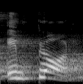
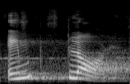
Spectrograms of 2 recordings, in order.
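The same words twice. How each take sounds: First: Said in the usual way. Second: "Implore" broken as im, pause, plore; drawn-out teaching split of Implore; split into syllables. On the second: Shown as a demonstration. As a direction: leave a clear gap inside Implore. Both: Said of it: "you just split the words".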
